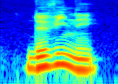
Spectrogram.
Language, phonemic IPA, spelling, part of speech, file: French, /də.vi.ne/, deviner, verb, Fr-deviner.ogg
- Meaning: 1. to guess; to work out, figure out 2. to sense, perceive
